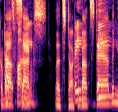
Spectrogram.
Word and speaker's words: seax: that's how you pronounce that word that is spelled S E A X. – Yeah, sax. Sax, like yeah. sax, like a saxophone.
